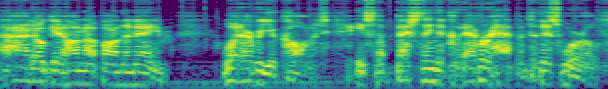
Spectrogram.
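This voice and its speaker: A man puts on a gruff character voice at a medium pitch, speaking at a moderate pace. His intonation stays fairly even over clear background noise. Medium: video game. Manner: gruff, folksy, casual slang.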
